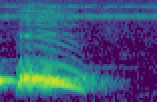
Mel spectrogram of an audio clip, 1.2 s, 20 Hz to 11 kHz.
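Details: Spotted dove in kuk 2 style, for luring and prompting birds: a single full, low coo that holds steady, then slides downward and fades, in a quiet setting.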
